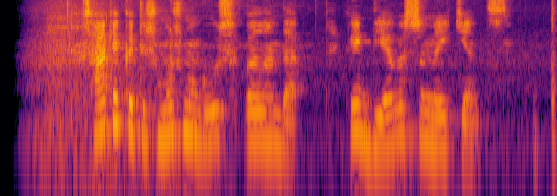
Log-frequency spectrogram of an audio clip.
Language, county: Lithuanian, Vilnius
